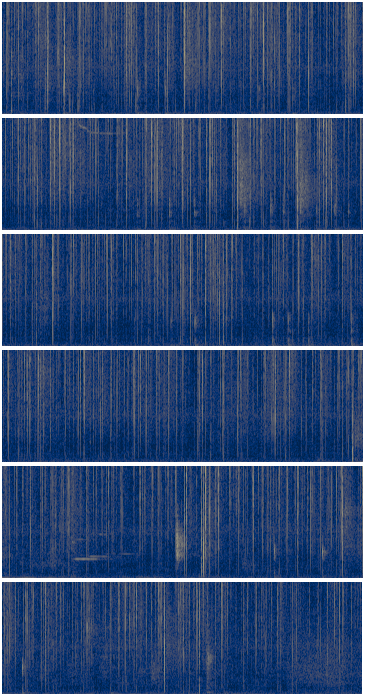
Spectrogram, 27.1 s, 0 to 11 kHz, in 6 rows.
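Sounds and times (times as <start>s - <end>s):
low fire hiss: 0.0s - 27.0s
wood fire crackling: 0.0s - 27.0s.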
